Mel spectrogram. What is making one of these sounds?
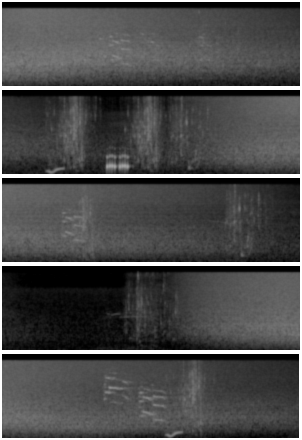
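Waves wash in slow, gentle swells.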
